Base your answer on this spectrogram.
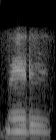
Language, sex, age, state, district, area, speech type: Goan Konkani, male, 30-45, Goa, Quepem, rural, conversation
